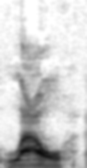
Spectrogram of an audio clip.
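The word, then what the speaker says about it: Lhaw: Amon Law, over on, well, Lao actually is how it should be pronounced, on the other side of the Anduin.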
